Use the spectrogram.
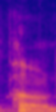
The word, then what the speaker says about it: pwned: No, it's a play on the word owned, like the password's been owned, so it's pwned.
